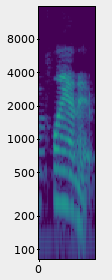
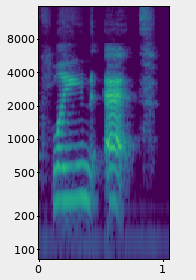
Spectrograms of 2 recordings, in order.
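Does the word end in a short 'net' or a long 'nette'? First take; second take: short net; long nette. First: The word ends in a short, unstressed 'net' sound. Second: The word ends in a long, stressed 'nette' sound. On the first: The speaker calls it wrong. "We're just saying it wrong" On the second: The speaker calls it right. "It's a planette"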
